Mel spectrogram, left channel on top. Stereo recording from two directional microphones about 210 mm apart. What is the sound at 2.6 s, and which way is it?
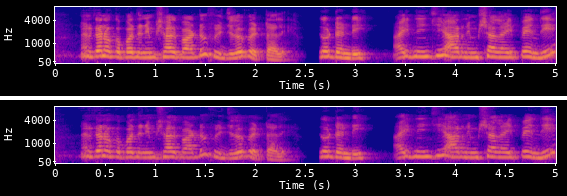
Speech, 35° left (ahead or behind).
